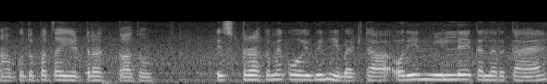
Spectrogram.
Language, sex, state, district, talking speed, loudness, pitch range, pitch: Hindi, female, Haryana, Rohtak, 230 wpm, -15 LUFS, 185-220 Hz, 200 Hz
